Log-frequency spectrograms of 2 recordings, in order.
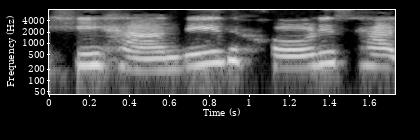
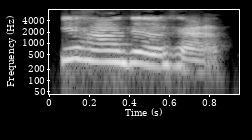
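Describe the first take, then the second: First: Every h sound is clearly pronounced. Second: The h sounds in unimportant words are dropped. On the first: "이렇게 발음하면 좋겠지만" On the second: "이렇게 발음하죠"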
